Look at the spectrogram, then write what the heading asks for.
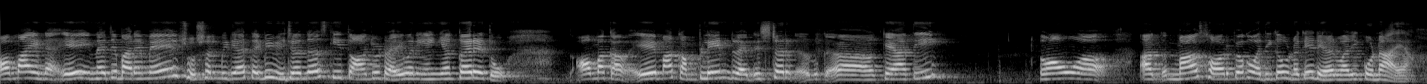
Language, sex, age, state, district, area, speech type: Sindhi, female, 30-45, Maharashtra, Mumbai Suburban, urban, spontaneous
